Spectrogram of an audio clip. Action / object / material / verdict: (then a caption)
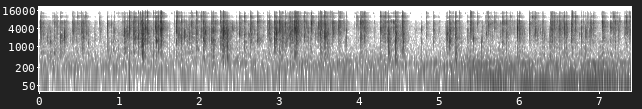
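scrape / clear plastic bag with a rubber band inside / plastic / none. A clear plastic packet holding a black rubber band is crushed and crinkled tightly between the fingertips. Dense, bright crinkling and crackling comes in rapid, uneven bursts with almost no low end, each crackle dying away almost instantly.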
